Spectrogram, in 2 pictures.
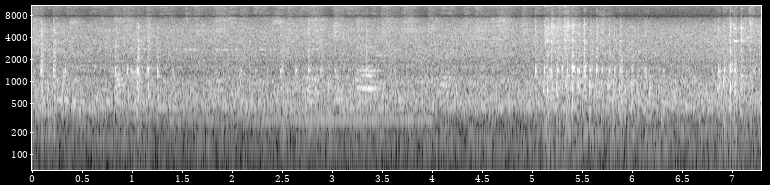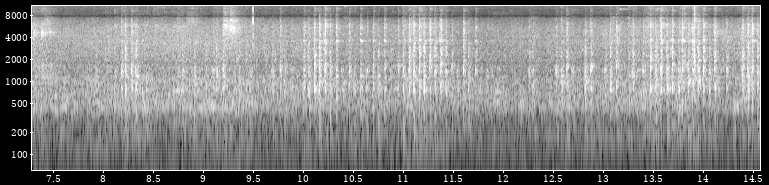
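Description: City traffic rumbles steadily along a busy street.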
